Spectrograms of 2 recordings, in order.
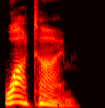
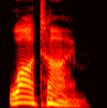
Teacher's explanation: the T at the end of what and the T at the start of time blend together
